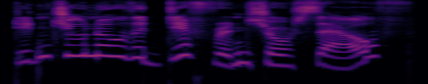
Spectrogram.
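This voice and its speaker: A woman voicing a stern, practical but gruffly kind older female guardian in an audiobook, with a brisk, curt manner. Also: sits high, very animated, no echo, studio quality, pitched above the performer's own voice. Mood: brisk, exasperated. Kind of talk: audiobook character acting.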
